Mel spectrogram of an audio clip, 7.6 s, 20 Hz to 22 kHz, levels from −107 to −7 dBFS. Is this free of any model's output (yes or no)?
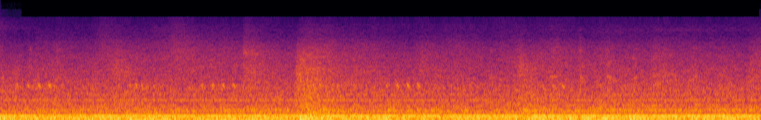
no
